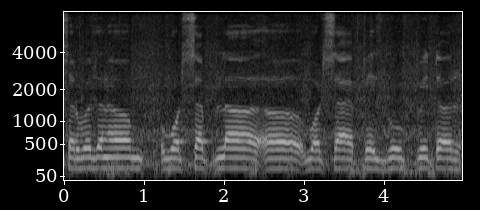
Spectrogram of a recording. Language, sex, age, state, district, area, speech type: Marathi, male, 45-60, Maharashtra, Yavatmal, urban, spontaneous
